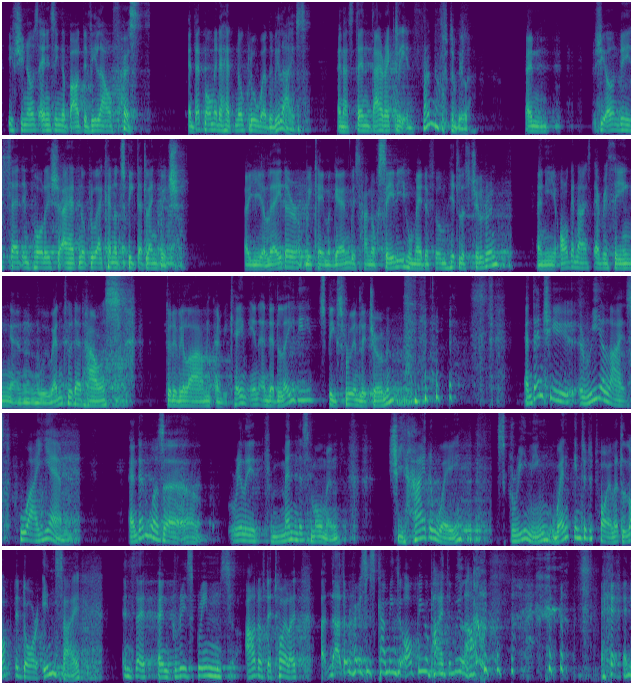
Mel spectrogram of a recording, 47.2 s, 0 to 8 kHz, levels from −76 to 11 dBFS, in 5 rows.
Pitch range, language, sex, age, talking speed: 105-175 Hz, Greek, male, 50-69, 160 wpm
